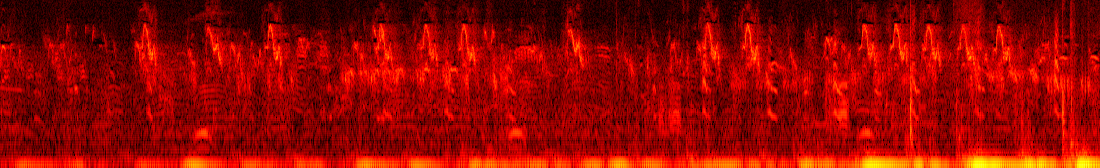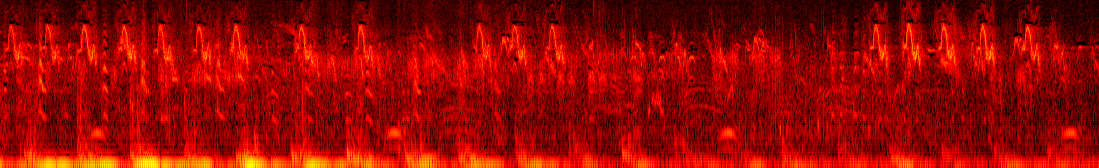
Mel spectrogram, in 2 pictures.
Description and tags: low sound of footsteps on a wooden catwalk, with bird (Warbler, Sparrow, Coot, Starling) calls in background. If you pay attention you'll notice passers-by are bird watchers (ha ha)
